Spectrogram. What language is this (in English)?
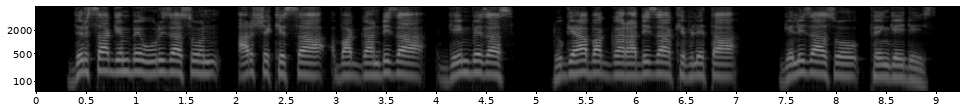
Gamo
